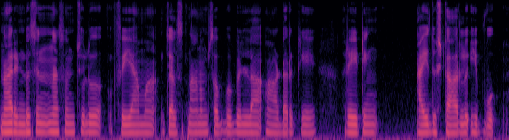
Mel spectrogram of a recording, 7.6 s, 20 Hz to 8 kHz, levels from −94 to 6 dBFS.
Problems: low volume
